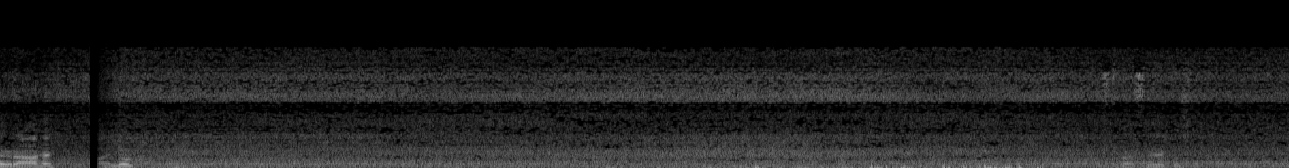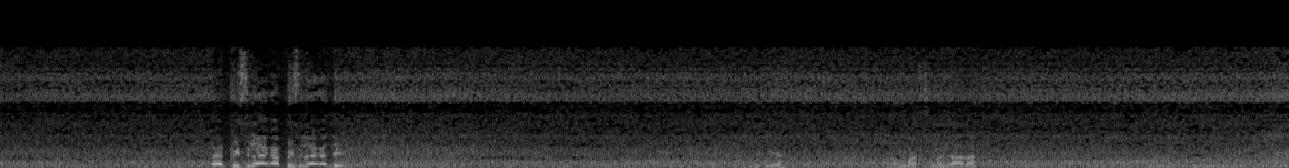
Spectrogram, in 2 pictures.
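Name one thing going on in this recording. A waterfall rushes steadily over rocks.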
